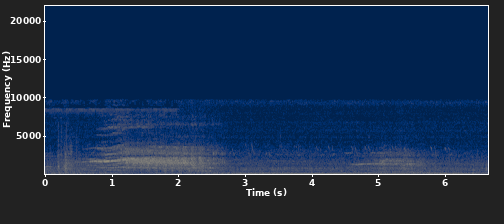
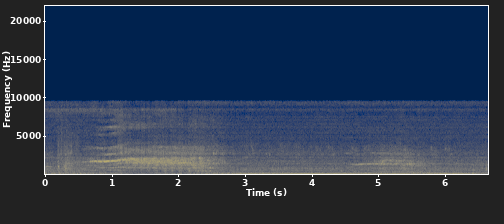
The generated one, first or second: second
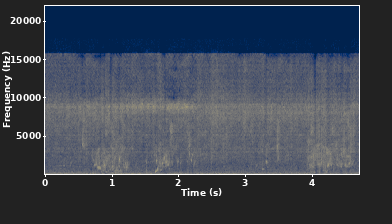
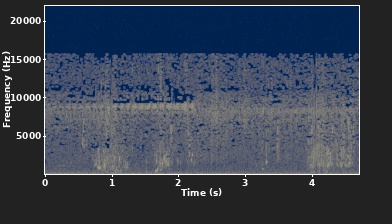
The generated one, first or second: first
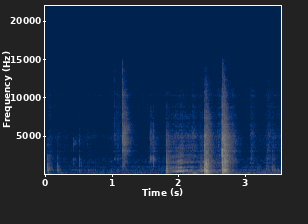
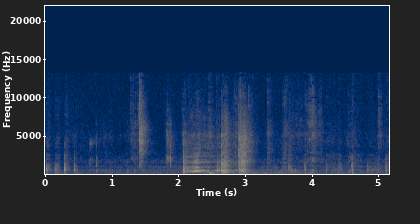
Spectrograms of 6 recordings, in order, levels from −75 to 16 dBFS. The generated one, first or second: first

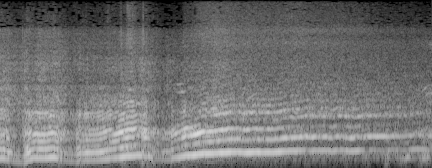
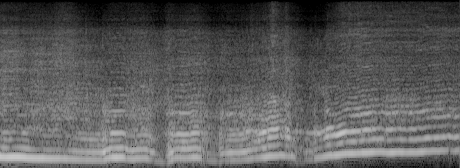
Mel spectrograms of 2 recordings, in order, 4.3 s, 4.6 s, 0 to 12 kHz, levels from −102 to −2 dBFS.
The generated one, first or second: second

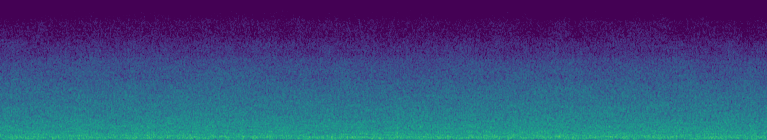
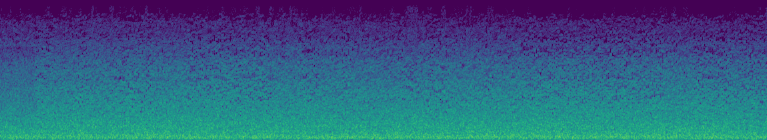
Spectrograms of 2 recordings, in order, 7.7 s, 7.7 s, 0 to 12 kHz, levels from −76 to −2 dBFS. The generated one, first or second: first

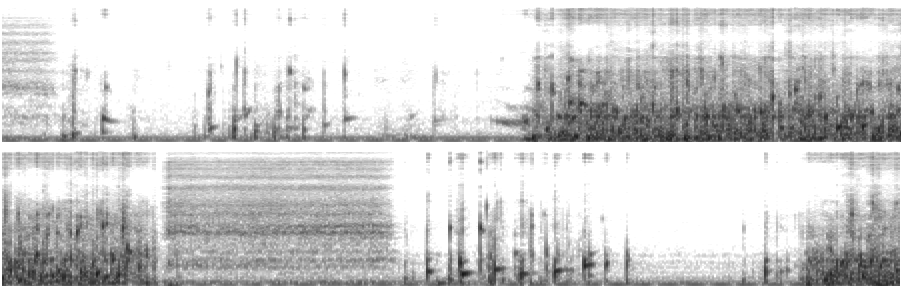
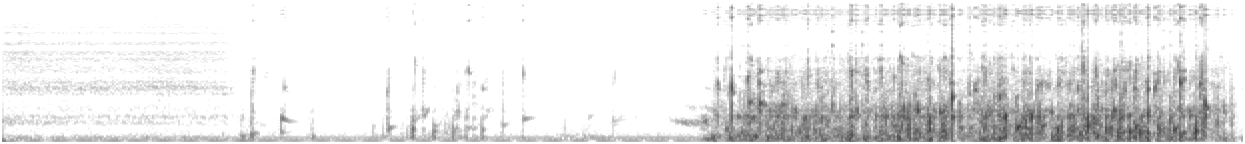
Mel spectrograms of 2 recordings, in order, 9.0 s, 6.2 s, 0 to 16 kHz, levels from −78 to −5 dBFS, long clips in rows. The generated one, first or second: first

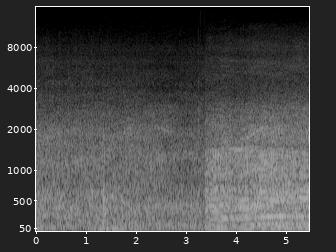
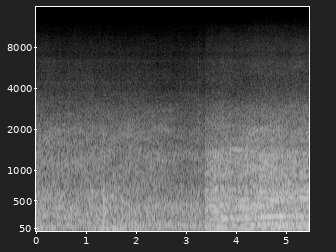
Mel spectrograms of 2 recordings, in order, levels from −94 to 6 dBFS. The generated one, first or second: second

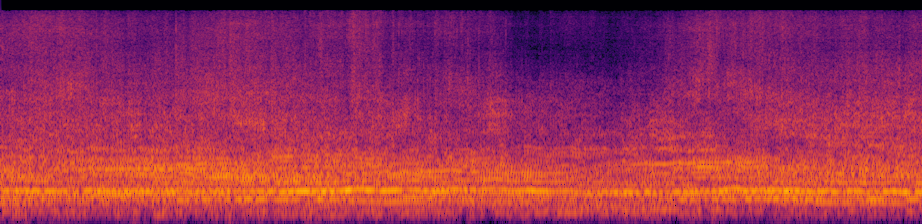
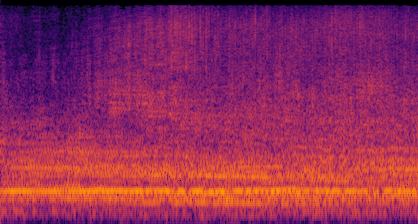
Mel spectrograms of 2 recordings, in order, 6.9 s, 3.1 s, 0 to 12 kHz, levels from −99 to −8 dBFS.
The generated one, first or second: first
